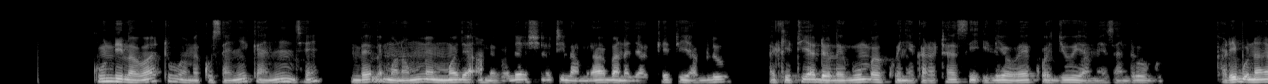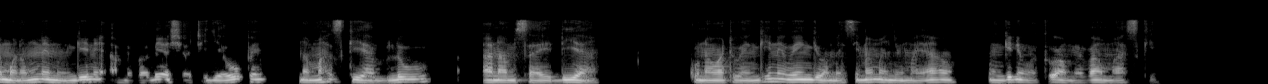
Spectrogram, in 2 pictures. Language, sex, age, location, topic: Swahili, male, 18-24, Kisumu, government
